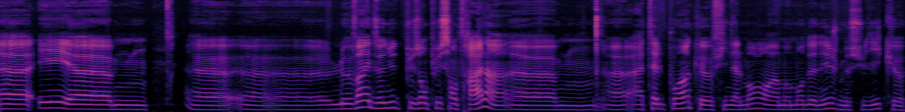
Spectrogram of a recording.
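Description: Speaking very slowly, a man holds a fairly high pitch and keeps his intonation fairly even. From Lyon, France. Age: 50s. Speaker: wine shop owner. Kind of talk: casual interview. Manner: halting, many fillers.

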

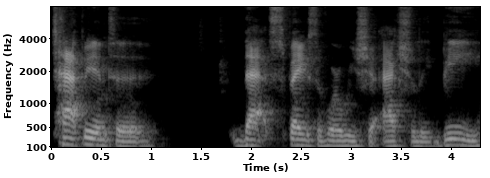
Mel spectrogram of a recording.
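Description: A man speaks at a medium pitch. His pace is very slow. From Michigan, US (Grand Rapids). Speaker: fashion stylist and designer. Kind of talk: casual interview chat.

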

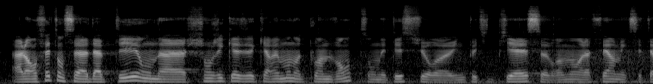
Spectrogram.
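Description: This man's tone is bright and sharp. He speaks at a moderate pace with fairly even intonation. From Île-de-France, France. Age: 30s. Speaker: farmer. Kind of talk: radio interview. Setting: on the farm.

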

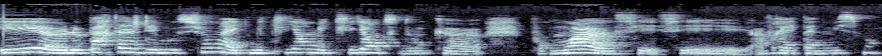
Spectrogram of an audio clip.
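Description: A woman in a normal speaking voice talks at a fairly slow pace, with medium pitch and ordinary pitch variation. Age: 40s. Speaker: life coach. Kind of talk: interview.

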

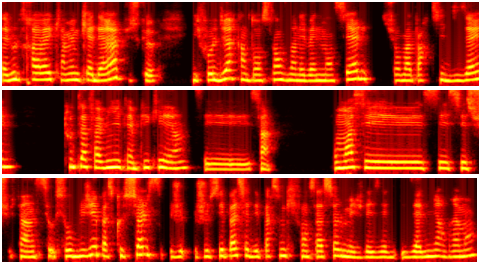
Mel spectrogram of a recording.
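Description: A woman speaks at a fairly quick pace in a fairly high, somewhat breathy voice with a dark, mellow tone. Her intonation stays fairly even over a quiet background. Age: 20s. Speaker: event decorator. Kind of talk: interview.

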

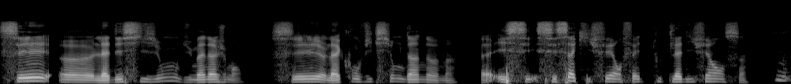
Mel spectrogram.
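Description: At a very slow pace, a man speaks with a medium pitch, ordinary pitch variation and big swings in loudness. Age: 50s. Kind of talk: interview. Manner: hesitant, frequent repetitions.

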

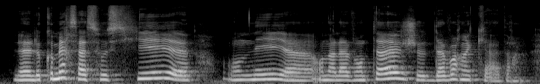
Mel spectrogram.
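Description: A woman talks at a very slow pace, her pitch fairly high with ordinary variation. Noticeable background noise runs underneath. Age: 50s. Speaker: retail business owner. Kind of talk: interview. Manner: hesitant, with frequent fillers.

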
